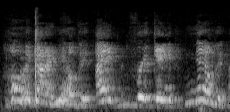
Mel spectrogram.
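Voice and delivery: loud, high squeal of triumph; thrilled shout. Real, not acted. Girl cheering herself after singing on camera, loud and thrilled. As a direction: yell it like you just aced it.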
